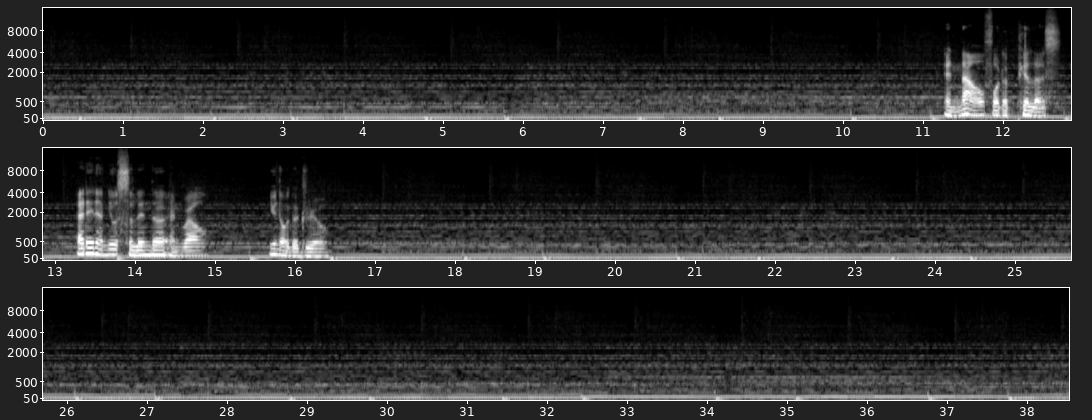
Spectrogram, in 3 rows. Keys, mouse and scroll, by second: 1.2-2.4 scroll down 4, 2.4 click, 2.4 scroll down 2, 2.9-3.3 scroll up 7, 3.5 g, 5.8 Tab, 8.2-9.4 scroll down 6, 9.4 click, 10.0-11.4 middle drag, 11.4 shift+a, 12.9 shift+a, 13.7 KP_7, 15.2 g, 17.4-17.8 scroll up 1, 17.8-19.1 shift+middle drag, 19.1 KP_1, 20.2 g, 23.0 Tab, 23.8 ctrl+z, 24.1 ctrl+z, 24.8 Tab, 25.7 g, 28.1 KP_7, 29.3 s, 33.7 Tab, 34.4 g, 36.8-37.2 scroll up 2, 37.2 shift+middle click, 37.6 g.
